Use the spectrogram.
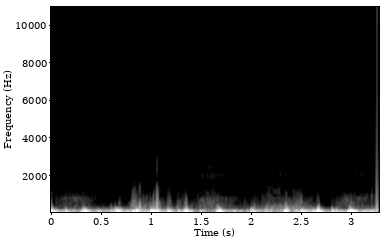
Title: Struggling Female Exercise Heartbeat (w/heavy breathing + 1k special!)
